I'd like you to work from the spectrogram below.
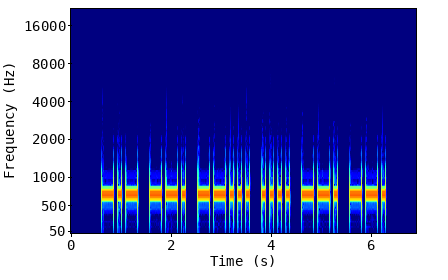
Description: Morse code, heard as a keyed tone, about 15 wpm, 700 Hz. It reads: KG7HGG
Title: USA Call Signs - 6 Characters - Repeated 3x - 15wpm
